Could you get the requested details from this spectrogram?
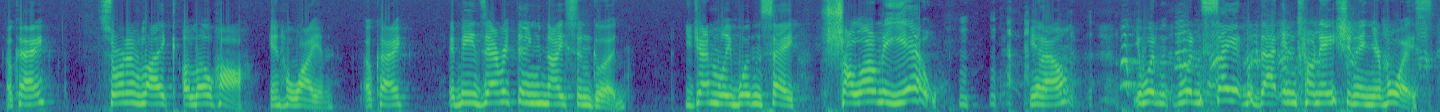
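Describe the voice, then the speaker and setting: A woman's voice: on the high side, normal speed. A woman teaching a class who jokes with her students, laughs often and repeats words to drill them. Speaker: Hebrew teacher. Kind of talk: classroom lesson.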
